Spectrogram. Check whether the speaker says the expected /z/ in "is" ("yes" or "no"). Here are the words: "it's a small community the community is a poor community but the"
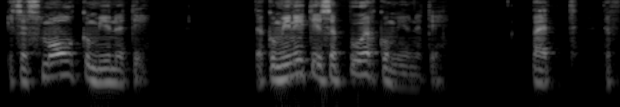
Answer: no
